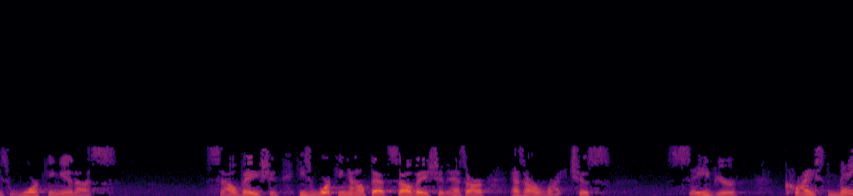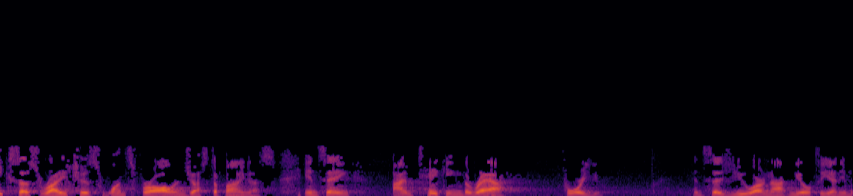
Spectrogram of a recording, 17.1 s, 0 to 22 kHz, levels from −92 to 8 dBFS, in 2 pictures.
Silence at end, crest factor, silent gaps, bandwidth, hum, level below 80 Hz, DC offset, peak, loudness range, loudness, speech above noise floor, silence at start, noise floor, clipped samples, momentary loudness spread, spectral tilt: 0 s; 20 dB; none; 5.8 kHz; none; -78 dBFS; under 0.1%; -18 dBFS; 6 LU; -37 LUFS; 34 dB; 0 s; -71 dBFS; under 0.1%; 14 LU; -4 dB/octave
